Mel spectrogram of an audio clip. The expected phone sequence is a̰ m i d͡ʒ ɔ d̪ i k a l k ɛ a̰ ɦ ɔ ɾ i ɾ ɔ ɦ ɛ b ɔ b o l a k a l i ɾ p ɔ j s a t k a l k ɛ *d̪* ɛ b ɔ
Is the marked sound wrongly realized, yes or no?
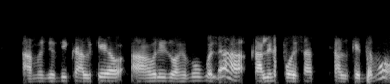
no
